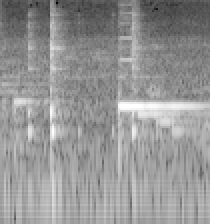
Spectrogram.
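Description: Electronic keyboard played live on stage: a few held single notes. A sharp tap comes about half a second in, and the loudest note is struck a little over a second in and slowly fades.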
